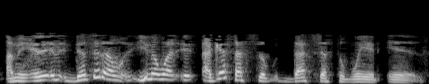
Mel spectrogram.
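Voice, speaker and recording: A man in his fifties hosting a casual interview, animated and jokey, acting out reactions as he talks. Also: fairly high pitch, fairly quick, slightly rough, dry recording. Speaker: interview host. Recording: muffled narrow phone-like line.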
